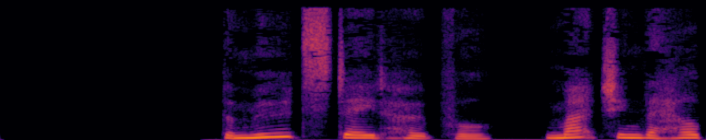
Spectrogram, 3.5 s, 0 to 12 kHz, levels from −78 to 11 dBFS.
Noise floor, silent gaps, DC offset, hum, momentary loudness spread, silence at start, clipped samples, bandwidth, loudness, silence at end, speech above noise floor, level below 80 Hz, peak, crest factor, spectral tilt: under -90 dBFS; none; 0.3%; none; 12 LU; 1.1 s; under 0.1%; 12 kHz; -23 LUFS; 0.05 s; over 68 dB; -68 dBFS; -10 dBFS; 14 dB; -4.5 dB/octave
